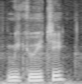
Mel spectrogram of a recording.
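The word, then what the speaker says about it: Micucci: I am the resident pronouncer. Oh, Mikuichi.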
